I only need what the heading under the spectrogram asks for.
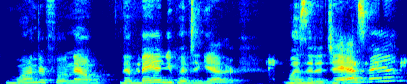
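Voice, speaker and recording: A woman's voice: fairly high pitch, very animated, moderate pace, sharp tone, slight background noise. A woman hosting a casual interview in an effusive, encouraging way. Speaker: interview host.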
